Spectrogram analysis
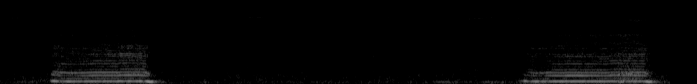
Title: Doberman snoring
